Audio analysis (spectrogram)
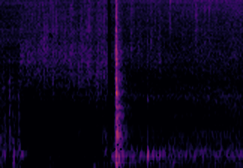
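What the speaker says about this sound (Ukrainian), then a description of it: "Поки смажиться наш млинець" Pumpkin pancake frying in a covered skillet gives a low, steady sizzle throughout, with one sharp clink partway through and no talking.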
